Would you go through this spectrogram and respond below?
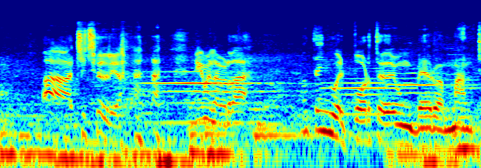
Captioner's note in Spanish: En italiano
